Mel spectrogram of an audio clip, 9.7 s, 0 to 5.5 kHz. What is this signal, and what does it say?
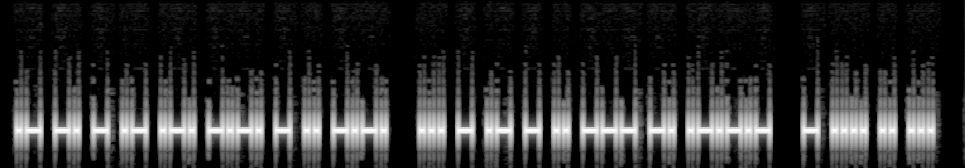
Morse code, heard as a keyed tone, about 25 wpm, 600 Hz. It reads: ANTARCTIC STATION. THIS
